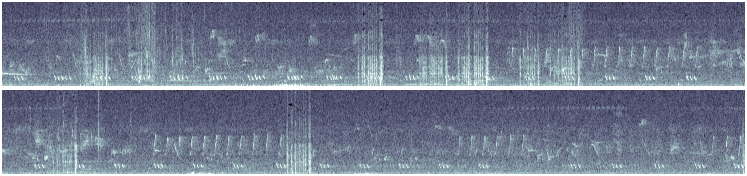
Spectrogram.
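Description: A bird calling: a short note repeated about twice a second in runs with brief pauses, joined at times by a faster, higher trill, with a few soft clicks now and then.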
